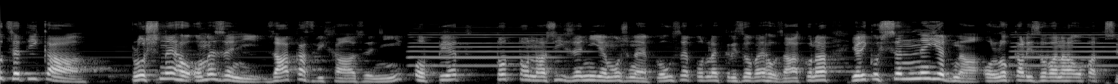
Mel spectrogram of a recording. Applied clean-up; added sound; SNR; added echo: classical method log-MMSE.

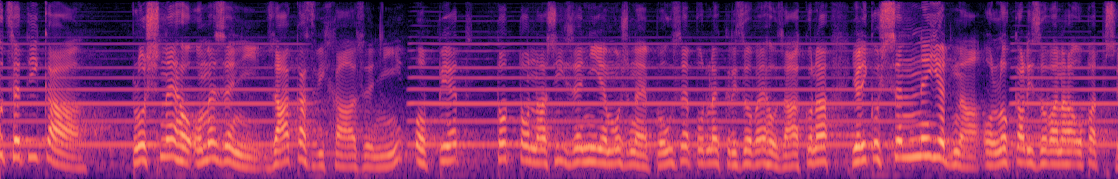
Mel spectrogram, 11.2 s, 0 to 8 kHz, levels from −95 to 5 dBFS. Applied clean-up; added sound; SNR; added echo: none; Wind instrument, woodwind instrument; 12 dB; none.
